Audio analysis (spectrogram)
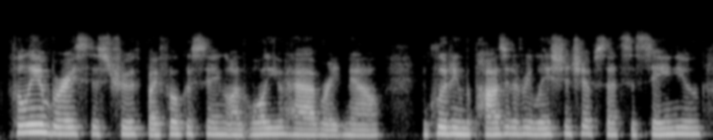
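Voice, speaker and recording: A woman with a slightly low voice and a stuffy nose talks through a tarot reading in an encouraging, reassuring way. She sits at her computer at home, and its microphone gives a dull, lo-fi sound. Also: a little mellow. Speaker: tarot reader. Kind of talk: casual tarot reading to camera.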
